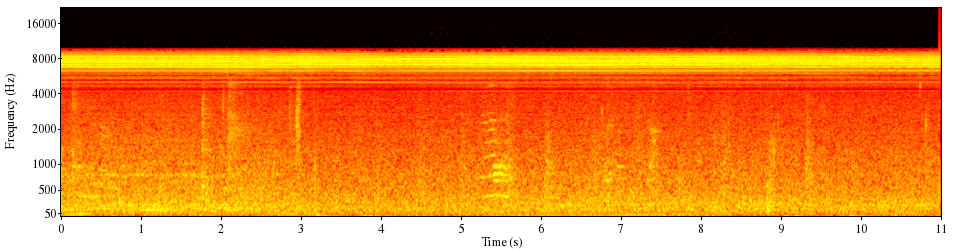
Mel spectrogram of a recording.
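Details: First cicadas of the summer near the end of the rainy season in Nishinomiya, Japan: one unbroken high-pitched buzzing drone fills the whole stretch, with faint brief voices and a few soft cries in the background.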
